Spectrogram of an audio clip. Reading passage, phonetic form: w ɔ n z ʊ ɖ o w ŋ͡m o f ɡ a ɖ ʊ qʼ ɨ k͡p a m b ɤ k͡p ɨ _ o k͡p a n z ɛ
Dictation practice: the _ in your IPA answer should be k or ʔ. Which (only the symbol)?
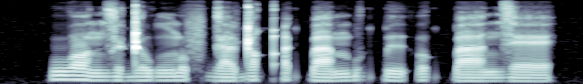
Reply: ʔ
